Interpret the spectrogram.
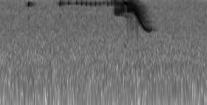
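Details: A single Blue-black grassquit song phrase from nature: scattered sharp high ticks, a thin sustained high tone, then a strong, harsh buzz sweeping downward, lasting about half a second.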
